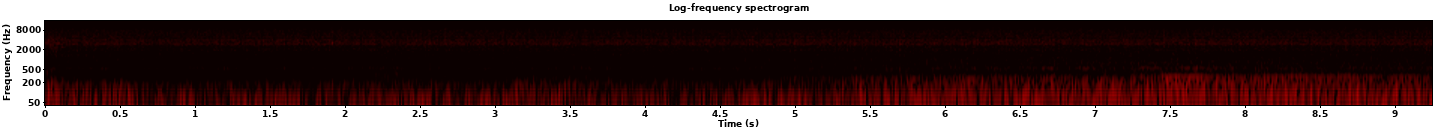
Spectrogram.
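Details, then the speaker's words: Small fan with a quiet airy rush, then an unexpected steady mid-range tone that rises as fan speed rises, audible only with ear close; tonal motor whine where it should be quiet. "Now I can hear a mid-range tone, which I didn't expect. I thought this was going to be quiet at this level because it should be."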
